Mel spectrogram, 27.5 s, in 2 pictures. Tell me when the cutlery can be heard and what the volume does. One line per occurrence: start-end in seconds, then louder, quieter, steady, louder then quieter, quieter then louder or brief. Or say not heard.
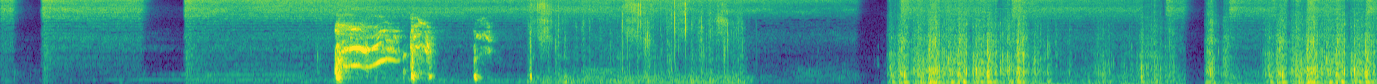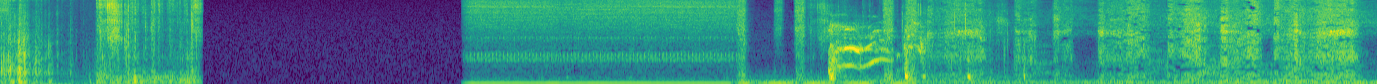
8.8-15.1 quieter then louder.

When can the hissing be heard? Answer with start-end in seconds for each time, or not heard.
0.0-13.9, 18.4-27.5.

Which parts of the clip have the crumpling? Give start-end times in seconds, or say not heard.
5.2-7.5, 14.7-15.8, 21.8-23.9.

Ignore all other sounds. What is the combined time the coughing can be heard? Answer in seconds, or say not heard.
4 s.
